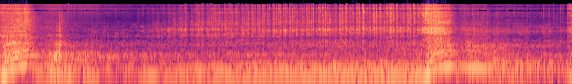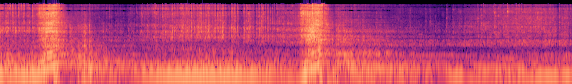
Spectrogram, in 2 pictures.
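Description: A car engine revved in four quick blips, each climbing sharply in pitch and falling back, with the engine running steadily in between.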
